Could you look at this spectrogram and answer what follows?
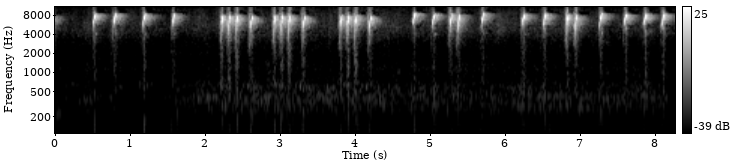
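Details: A lively siri-siri sings for a songbird training recording. Sharp, very high chirps come singly, then in quick clusters of three or four, then in an even string toward the end, with a faint low background hum.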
